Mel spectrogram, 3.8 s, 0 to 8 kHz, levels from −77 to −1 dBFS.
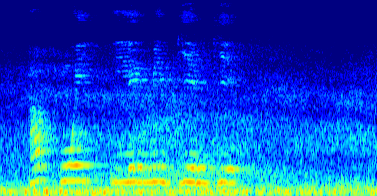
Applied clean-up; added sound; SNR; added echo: none; Aircraft; 1 dB; reverberation time 0.6 s.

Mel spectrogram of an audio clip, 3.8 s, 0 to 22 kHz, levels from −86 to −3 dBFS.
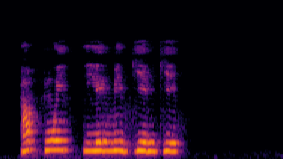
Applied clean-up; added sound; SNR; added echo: neural mask model DeepFilterNet 3.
